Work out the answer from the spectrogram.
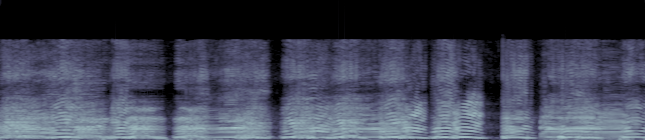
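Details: Geese loudly chattering as an aggressive threat display toward intruders: a steady jumble of overlapping honks and cackles with barely any pause.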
